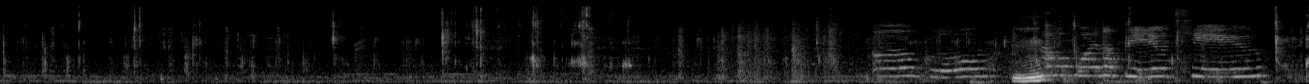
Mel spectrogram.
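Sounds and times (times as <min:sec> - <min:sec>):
crunchy chewing of pickle: 0:00.0 - 0:07.3, 0:12.7 - 0:13.0.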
